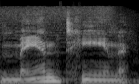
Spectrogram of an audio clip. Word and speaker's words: Mantine: Like I made a video like being really militant about the pronunciation of it. It's Mantine, by the way.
